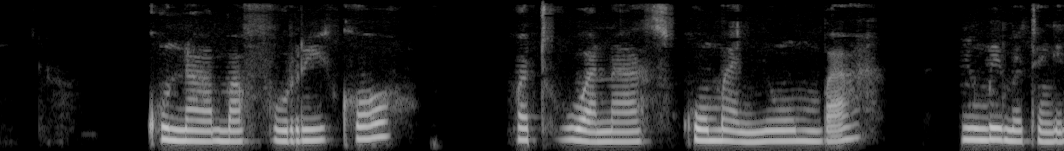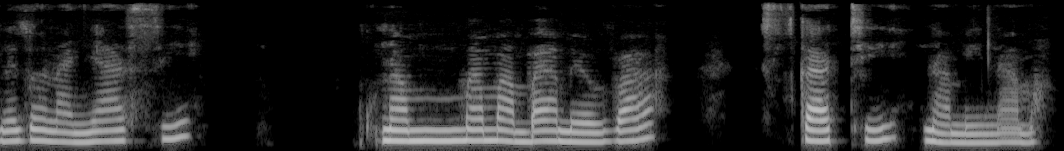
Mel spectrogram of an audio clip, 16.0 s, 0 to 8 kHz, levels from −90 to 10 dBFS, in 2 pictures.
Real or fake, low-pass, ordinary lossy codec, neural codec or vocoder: real; 7.2 kHz; AAC, 32 kbps; none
